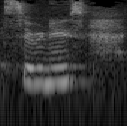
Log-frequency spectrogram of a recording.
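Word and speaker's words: Sirenuse: heard of before emporio surinuse um and the cyranoses actually so how you say it syranuse is actually a really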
